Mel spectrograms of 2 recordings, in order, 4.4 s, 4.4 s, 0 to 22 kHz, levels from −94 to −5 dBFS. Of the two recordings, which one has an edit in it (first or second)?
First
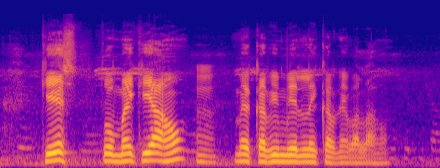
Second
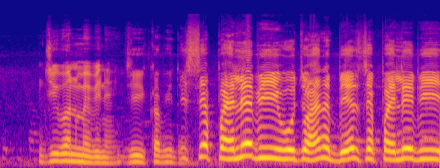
second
